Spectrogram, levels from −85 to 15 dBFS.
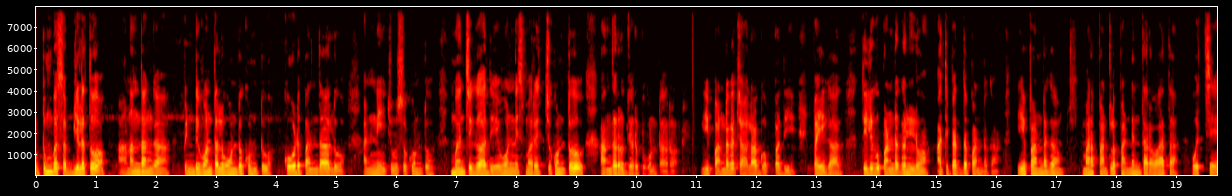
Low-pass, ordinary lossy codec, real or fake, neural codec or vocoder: none; none; fake; codec, 16 kHz, 8 kbps, FreqCodec, larger model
